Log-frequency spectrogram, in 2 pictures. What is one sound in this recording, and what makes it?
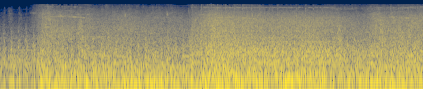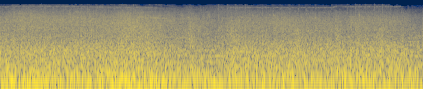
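Helicopter rotors thump steadily.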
